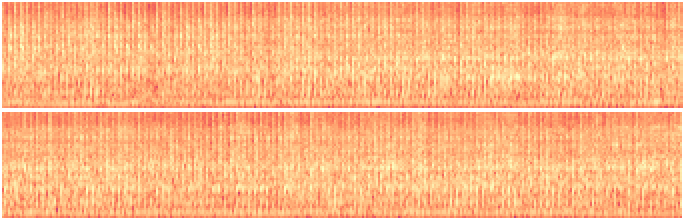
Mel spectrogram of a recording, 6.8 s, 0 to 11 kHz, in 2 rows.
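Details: Mercury 9.8 hp 110 outboard after clearing a clog in the pee hole and adjusting idle: a smooth, steady low burble with an even beat and no misses or knocks. It is a normal, clean idle.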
